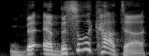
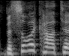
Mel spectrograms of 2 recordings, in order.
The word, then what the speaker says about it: Basilicata: If if Italy is a boot, it's not Basilica. It's Basilicata and Compana.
